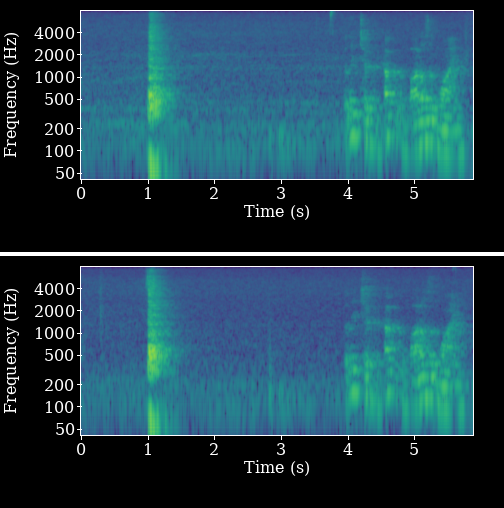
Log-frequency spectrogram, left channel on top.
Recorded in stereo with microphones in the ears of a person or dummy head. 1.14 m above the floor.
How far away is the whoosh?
About 3 m.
